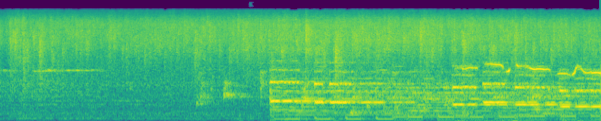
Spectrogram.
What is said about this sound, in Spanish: Y ahora voy a darme una ducha, Dios mío.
